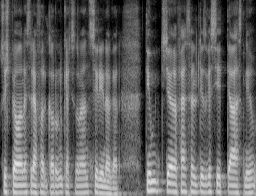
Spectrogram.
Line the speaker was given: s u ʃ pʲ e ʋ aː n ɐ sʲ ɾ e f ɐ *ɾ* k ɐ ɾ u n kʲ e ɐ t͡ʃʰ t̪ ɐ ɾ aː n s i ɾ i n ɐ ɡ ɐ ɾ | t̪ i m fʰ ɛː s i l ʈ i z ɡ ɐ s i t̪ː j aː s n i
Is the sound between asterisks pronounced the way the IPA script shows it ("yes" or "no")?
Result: yes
